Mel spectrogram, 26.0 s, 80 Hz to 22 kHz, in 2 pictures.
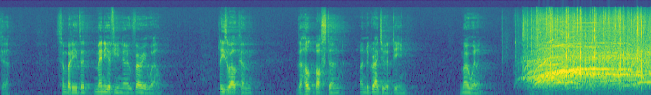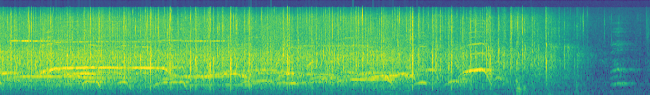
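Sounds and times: audience applauding: 10.3 - 24.9
voices cheering: 10.4 - 23.8.

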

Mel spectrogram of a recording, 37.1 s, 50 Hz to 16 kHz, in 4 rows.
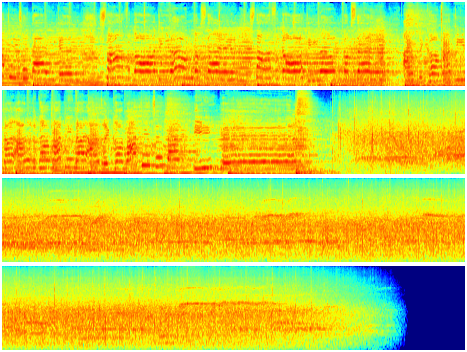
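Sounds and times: audience applauding: 15.8 - 35.8.

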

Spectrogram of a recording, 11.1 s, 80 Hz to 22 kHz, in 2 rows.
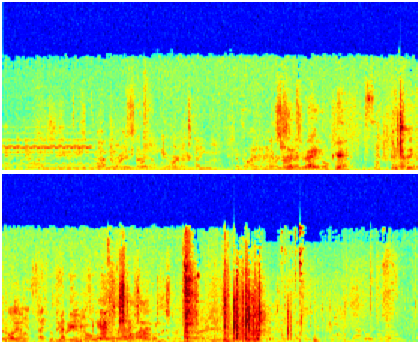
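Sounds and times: telephone ringing: 0.0 - 1.8.

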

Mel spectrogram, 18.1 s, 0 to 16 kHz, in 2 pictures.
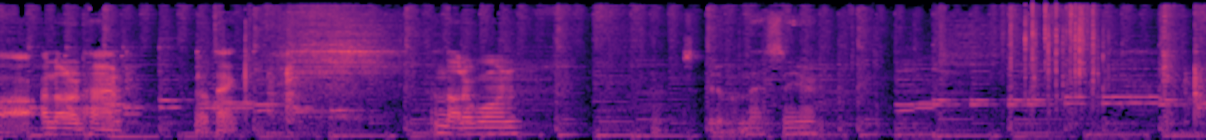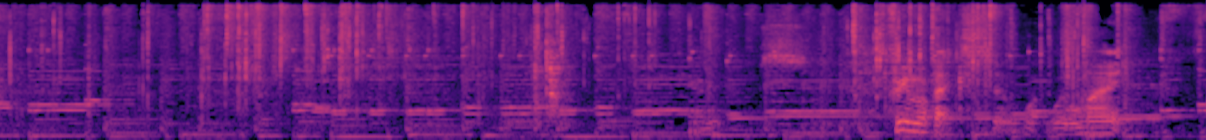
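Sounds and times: background music with bass line: 0.0 - 18.0
trading cards rustling: 7.0 - 18.0
foil pack crinkling: 7.4 - 14.2, 14.8 - 17.6.

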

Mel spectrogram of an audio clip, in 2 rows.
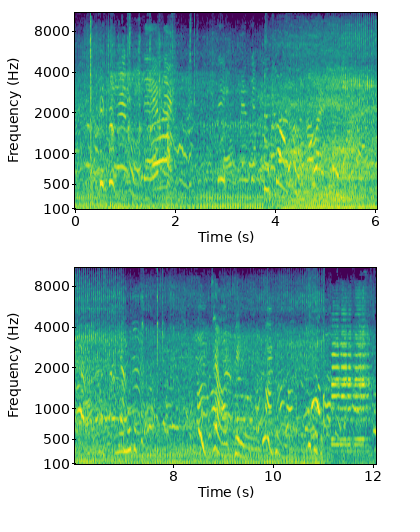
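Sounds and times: people chattering: 0.0 - 12.0
small motorcycle engine running: 0.1 - 11.1.

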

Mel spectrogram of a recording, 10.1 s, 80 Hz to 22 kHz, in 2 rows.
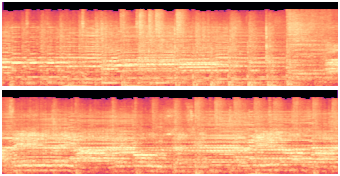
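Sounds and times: band accompaniment: 0.0 - 10.0
male choir singing a sea shanty: 4.8 - 10.0.

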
